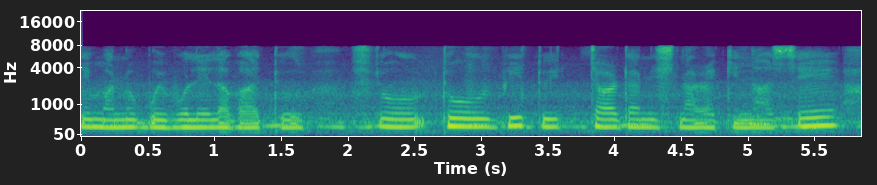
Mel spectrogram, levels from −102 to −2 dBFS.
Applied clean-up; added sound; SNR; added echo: none; none; none; none.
